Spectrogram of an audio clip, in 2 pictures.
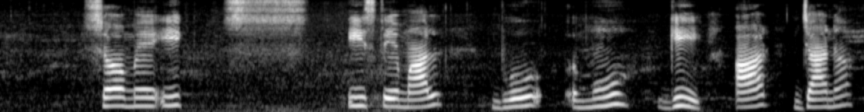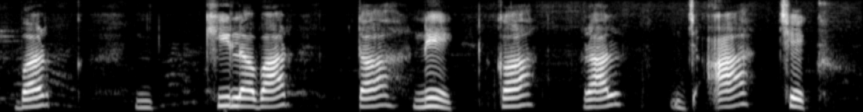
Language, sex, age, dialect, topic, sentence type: Magahi, female, 25-30, Northeastern/Surjapuri, agriculture, statement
